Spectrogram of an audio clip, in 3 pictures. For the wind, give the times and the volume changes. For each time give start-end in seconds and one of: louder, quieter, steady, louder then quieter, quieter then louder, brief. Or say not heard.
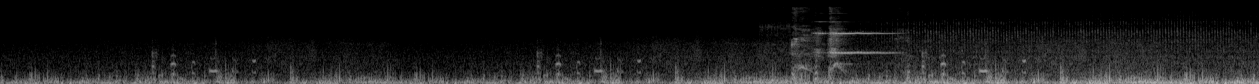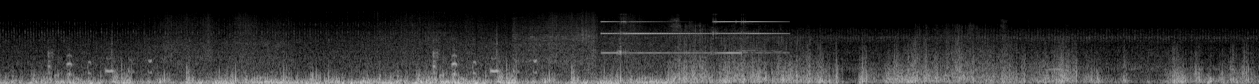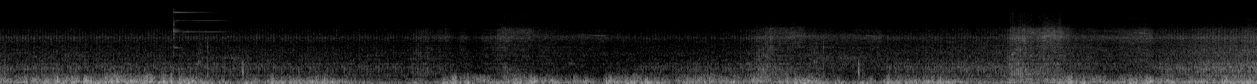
0.0-37.7 louder then quieter.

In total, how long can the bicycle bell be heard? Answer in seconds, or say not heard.
4 s.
